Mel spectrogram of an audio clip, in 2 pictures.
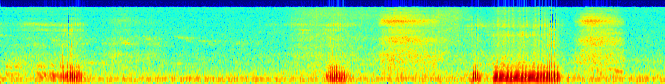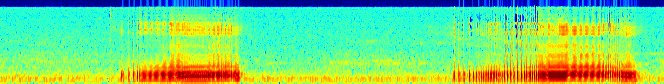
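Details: French Bulldog snoring in repeated rough, rattling breaths, short snorts early on then two longer buzzy, vibrating snores of about a second each, separated by quiet pauses.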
